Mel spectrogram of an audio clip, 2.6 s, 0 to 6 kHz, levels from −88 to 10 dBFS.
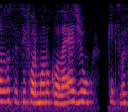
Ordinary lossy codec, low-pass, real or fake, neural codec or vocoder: MP3, 32 kbps; 5.4 kHz; fake; codec, 16 kHz, 4.8 kbps, FACodec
